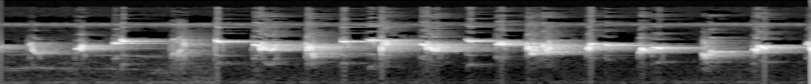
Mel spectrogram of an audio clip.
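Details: Sooty-headed bulbul song used as a lure for hard-to-start caged young birds: a lively, continuous chain of clear, falling whistles at varied pitches, delivered roughly twice a second, with no background noise.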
